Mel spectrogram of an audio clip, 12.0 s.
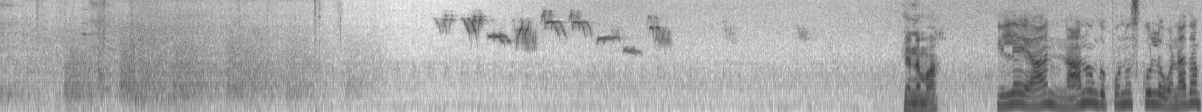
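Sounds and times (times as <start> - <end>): outdoor background noise: 0.0 - 12.0
small bird chirping: 4.3 - 10.0.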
